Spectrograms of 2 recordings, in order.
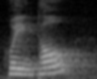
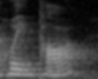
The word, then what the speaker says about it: Huyền Thố: Huyền Thố cũng đọc là Huyền Thỏ, tên một quận ở Bắc Trung Quốc, gần các tỉnh Sát Cáp Nhĩ và Nhiệt Hà, đây là chỉ Liêu Đông.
